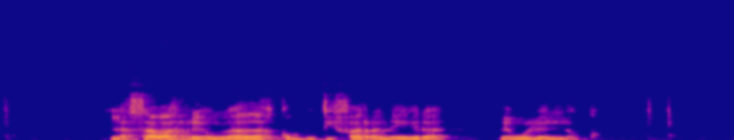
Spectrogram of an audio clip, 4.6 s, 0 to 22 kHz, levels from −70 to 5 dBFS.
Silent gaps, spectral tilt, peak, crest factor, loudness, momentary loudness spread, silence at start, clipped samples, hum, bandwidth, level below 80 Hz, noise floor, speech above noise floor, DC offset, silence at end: none; -5.5 dB/octave; -2 dBFS; 18 dB; -18 LUFS; 11 LU; 0.7 s; under 0.1%; none; 7.8 kHz; -60 dBFS; -71 dBFS; 55 dB; under 0.1%; 0.85 s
